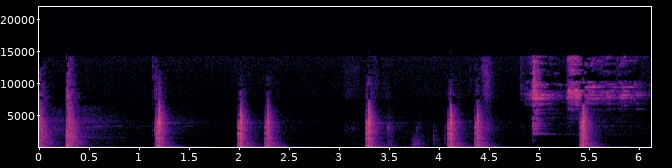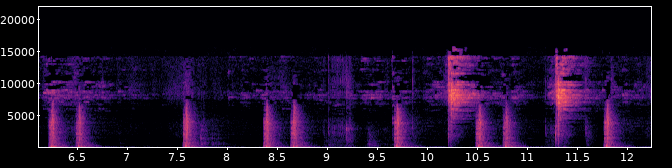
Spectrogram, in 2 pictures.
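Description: Hand-held frame drum struck by hand or stick in separate, unevenly spaced hits, each ringing out briefly. From about five seconds in, the hits come closer together and a high jingling rattle joins them.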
